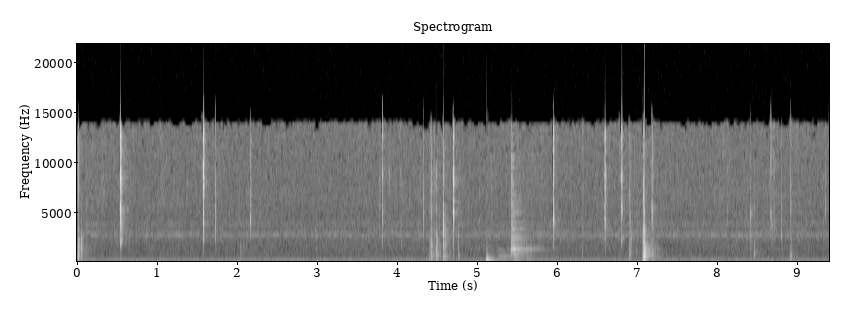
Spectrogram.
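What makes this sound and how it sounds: A metal blade carves thin curls from the edges of a solid, translucent, palm-sized block of orange glycerin soap held in one hand. Soft, scattered ticks and light scrapes are heard over a quiet background. A few louder, crisper cuts come through around the middle and near the end of the clip.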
